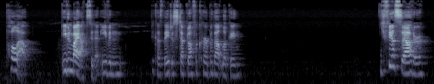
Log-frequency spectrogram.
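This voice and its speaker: A woman performing a dramatic monologue as a grieving young friend giving a halting, tender eulogy. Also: medium pitch, a bit bright, natural voice. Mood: pained. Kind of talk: dramatic monologue, funeral speech.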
